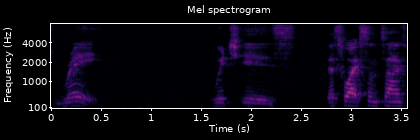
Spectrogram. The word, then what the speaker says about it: Ra: The word Ra also means light, which is pronounced Ray, which is, that's why sometimes when you see Ra, you'll see the R-E instead of R-A.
